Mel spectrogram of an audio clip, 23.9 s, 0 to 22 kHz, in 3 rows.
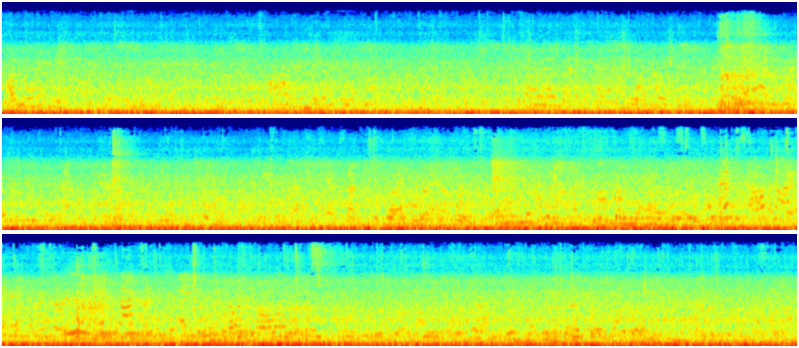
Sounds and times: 0.0s rainy day 23.8s

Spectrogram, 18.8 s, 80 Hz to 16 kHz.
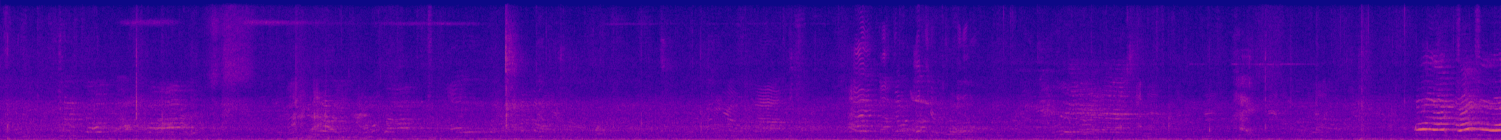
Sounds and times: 0.0s Traffic sound 18.7s
0.7s Child 2.6s
4.0s Child 7.1s
8.8s Child 14.8s
15.5s Child 18.7s

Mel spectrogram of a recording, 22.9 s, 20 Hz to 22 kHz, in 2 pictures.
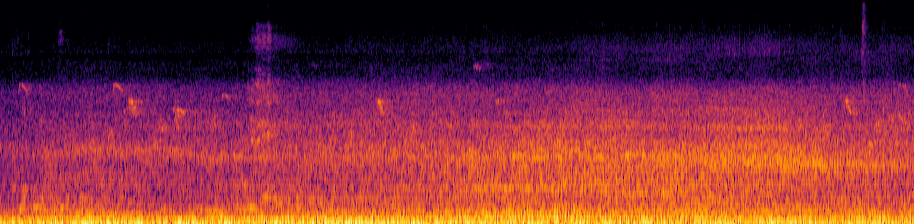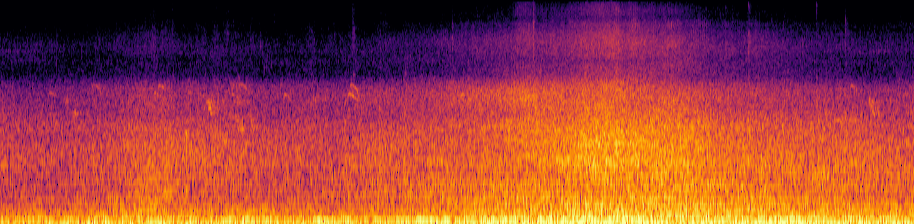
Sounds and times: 0.0s Traffic sound 22.8s

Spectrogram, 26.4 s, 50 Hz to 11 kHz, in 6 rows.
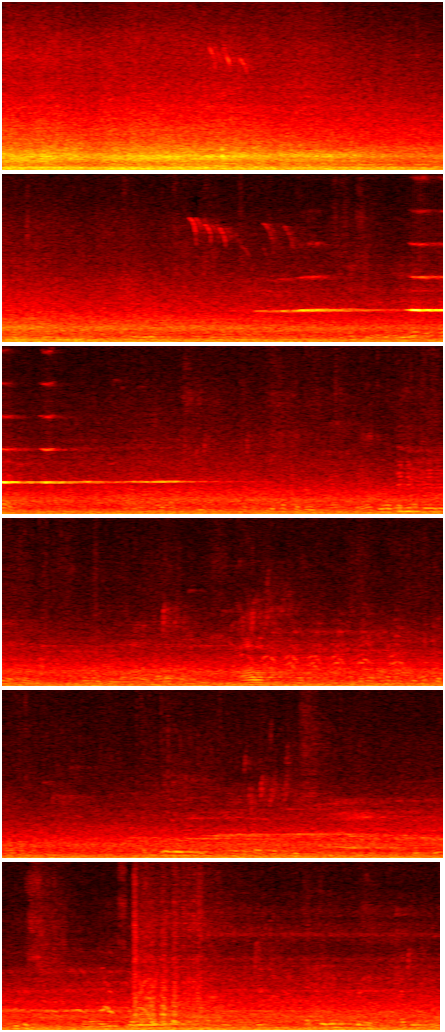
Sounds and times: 0.0s workers leaving the office 18.7s
1.6s two men who were discussing something quite important 26.4s
10.8s kids somewhere in far back that were just hanging out together 22.1s

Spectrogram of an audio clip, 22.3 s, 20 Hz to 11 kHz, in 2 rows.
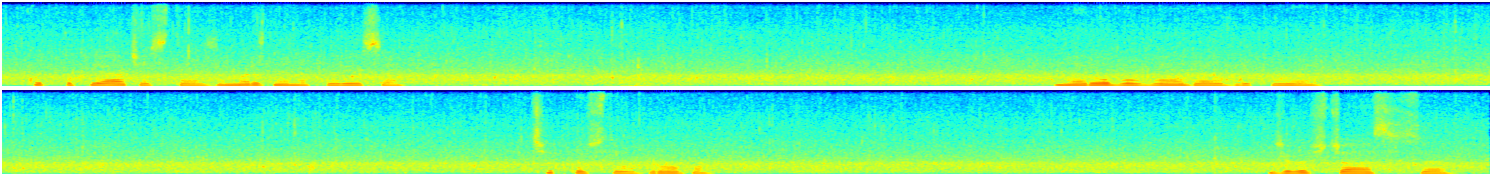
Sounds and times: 0.0s river 22.3s

